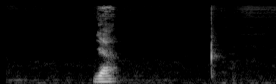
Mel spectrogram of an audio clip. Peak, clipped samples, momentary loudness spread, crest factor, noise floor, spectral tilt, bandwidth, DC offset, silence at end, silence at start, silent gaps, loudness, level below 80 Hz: -4 dBFS; under 0.1%; 16 LU; 26 dB; -61 dBFS; -5.5 dB/octave; 17 kHz; under 0.1%; 1.6 s; 0.95 s; none; -25 LUFS; -60 dBFS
